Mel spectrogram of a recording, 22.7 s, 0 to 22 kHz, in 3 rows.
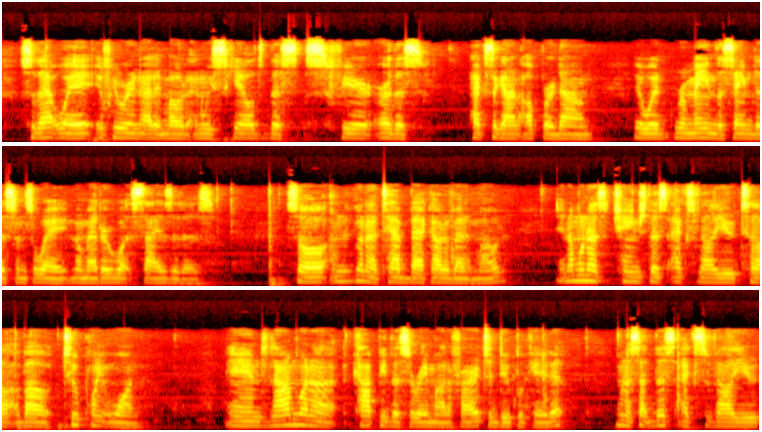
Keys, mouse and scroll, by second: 0.9 Tab, 2.1 s, 9.8-11.7 drag, 10.2 Tab, 12.9 click.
